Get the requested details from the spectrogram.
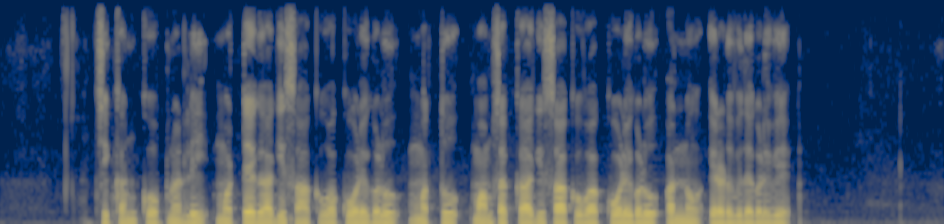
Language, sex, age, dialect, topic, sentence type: Kannada, male, 25-30, Mysore Kannada, agriculture, statement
